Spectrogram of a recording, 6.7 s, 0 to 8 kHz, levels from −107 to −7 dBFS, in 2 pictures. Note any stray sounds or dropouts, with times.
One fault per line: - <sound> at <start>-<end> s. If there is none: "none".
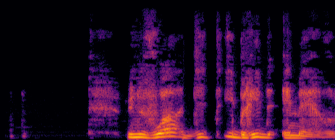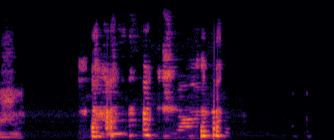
- laugh at 4.1-5.7 s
